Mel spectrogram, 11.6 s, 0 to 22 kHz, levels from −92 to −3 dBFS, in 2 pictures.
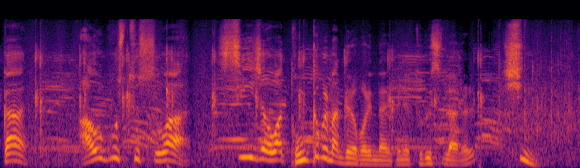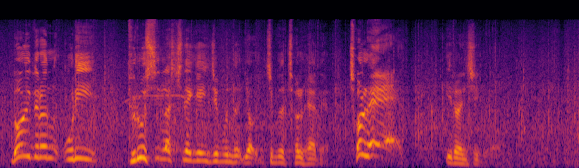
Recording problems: crowd noise; noticeable; throughout; 10 dB below the speech

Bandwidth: 13.5 kHz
